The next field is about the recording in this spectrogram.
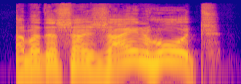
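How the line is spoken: Bald man's shout. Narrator (German): rief der Glatzkopf

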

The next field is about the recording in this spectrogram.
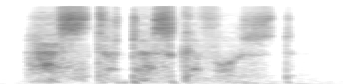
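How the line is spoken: Whispered. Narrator (German): wisperte er

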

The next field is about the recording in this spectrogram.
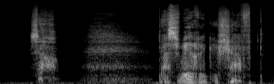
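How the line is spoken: Soft. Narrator (German): sagte er leise

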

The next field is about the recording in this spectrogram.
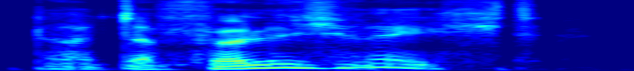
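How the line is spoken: Grunt. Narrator (German): grunzte

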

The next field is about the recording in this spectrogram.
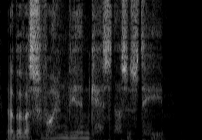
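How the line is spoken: Muttering to himself. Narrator (German): murmelte mehr an sich selbst gerichtet

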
